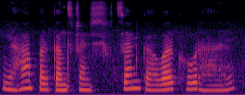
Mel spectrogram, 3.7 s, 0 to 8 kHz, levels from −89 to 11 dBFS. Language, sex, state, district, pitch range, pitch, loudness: Hindi, female, Bihar, Sitamarhi, 175-205 Hz, 185 Hz, -34 LUFS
